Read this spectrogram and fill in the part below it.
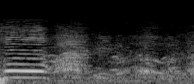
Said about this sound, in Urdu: mayor کے انتخاب میں دھاندلی کے معاملے پر جماعت اسلامی نے ملک گیر احتجاج کیا اسلام آباد پریس کلب کے سامنے بھی جماعت اسلامی کے کارکنوں نے احتجاج کیا اور نعرے بازی کی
